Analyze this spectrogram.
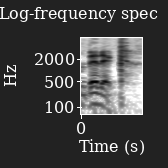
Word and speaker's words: Biddick: Keep on tracing Laura Biddick. Biddick rhymes with Riddick.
